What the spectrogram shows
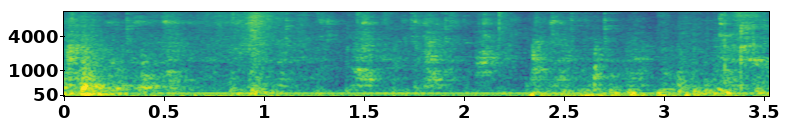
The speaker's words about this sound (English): My puppy's here see her. All right, there she is.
